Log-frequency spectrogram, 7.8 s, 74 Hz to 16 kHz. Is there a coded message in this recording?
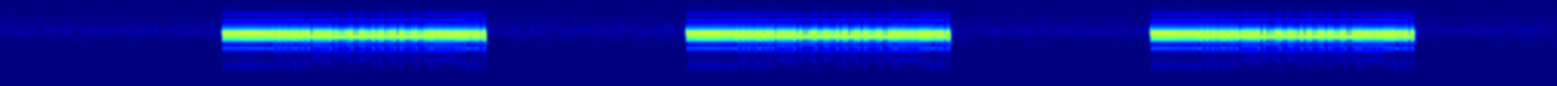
Yes: Emergency Alert System (SAME) tones (header bursts) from 1.1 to 7.1 s, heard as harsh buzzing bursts, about 520.83 baud.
